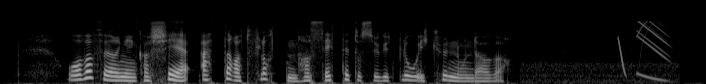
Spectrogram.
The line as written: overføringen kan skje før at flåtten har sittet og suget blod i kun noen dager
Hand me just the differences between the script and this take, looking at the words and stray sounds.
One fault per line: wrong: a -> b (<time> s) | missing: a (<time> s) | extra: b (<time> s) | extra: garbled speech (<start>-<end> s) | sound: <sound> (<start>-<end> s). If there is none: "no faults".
wrong: før -> etter (2.1 s)
sound: chirp (6.2-6.8 s)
